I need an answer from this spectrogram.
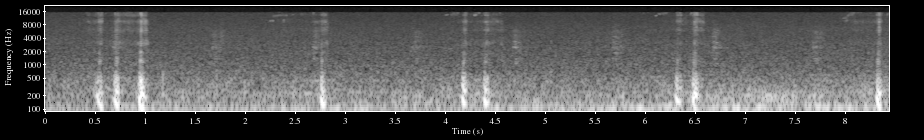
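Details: Indoor cat snoring, short rasping snorts in twos and threes at irregular intervals of one to two seconds, faint against a low room hum.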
